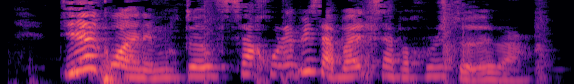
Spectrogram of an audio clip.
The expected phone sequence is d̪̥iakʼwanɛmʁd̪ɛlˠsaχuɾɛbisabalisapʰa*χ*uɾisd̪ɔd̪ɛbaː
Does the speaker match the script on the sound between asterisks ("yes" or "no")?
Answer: yes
